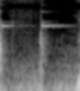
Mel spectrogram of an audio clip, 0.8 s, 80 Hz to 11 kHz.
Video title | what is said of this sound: Mayan Mountain Jadite Jade & Honduran Black Matrix Opal Tucson Gem Show 2022 Red Lion Gem Show | a metallic sound when you tap on it different from the other stones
